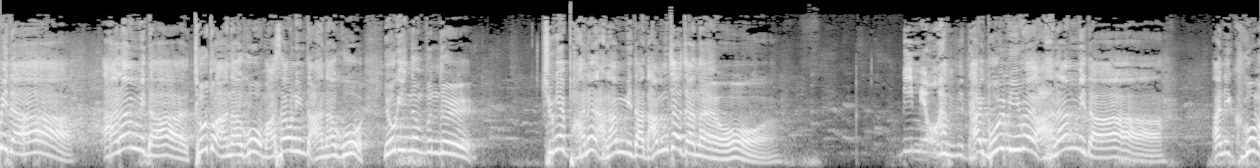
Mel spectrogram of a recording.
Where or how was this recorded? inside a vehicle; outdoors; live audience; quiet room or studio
live audience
